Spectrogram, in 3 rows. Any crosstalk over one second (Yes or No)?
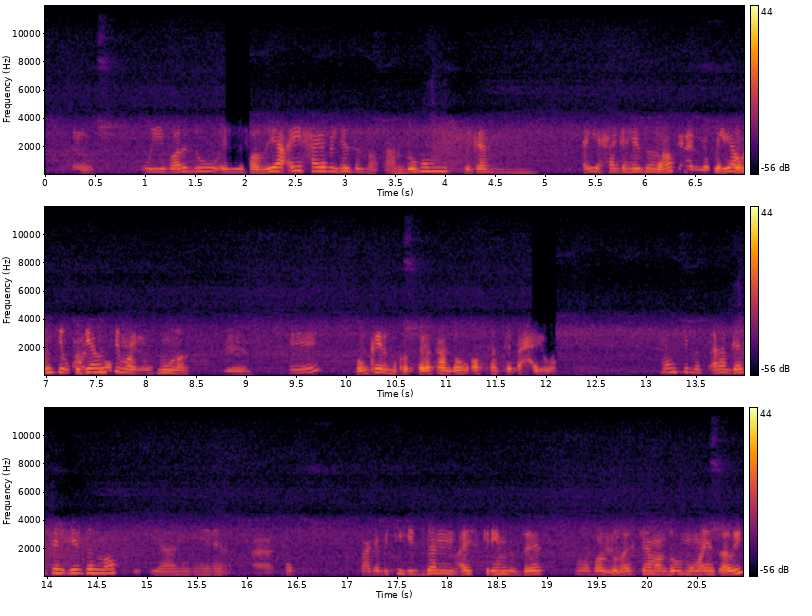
Yes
